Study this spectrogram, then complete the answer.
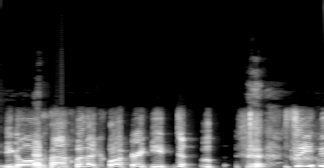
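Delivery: high-pitched, words broken up by laughter; laughing while talking. Real, not acted. Co-host mocks the prankster, laughing while talking. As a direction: tease him through a fit of laughter. Cracking up at co-host's story.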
